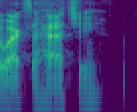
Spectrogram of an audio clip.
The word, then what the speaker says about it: Waxahachie: How do you say that? Waxahachie? – I say Waxahachie. – Yes, it's spelled that way, so I'm going to say it that way.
